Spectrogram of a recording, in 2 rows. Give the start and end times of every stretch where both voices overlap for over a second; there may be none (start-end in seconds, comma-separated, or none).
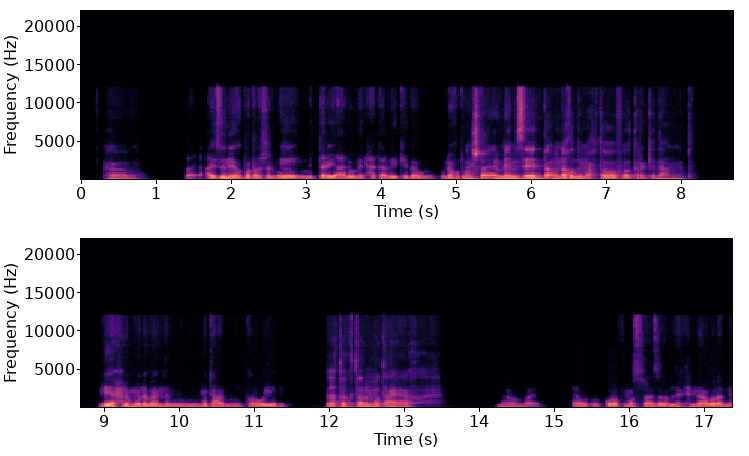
none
